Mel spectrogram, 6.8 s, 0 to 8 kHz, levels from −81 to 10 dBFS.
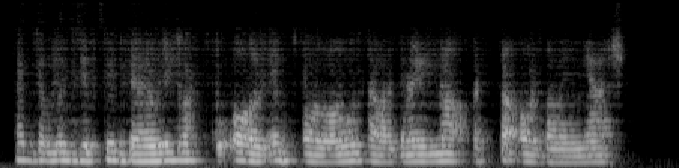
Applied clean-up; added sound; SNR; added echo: neural mask model DeepFilterNet 3.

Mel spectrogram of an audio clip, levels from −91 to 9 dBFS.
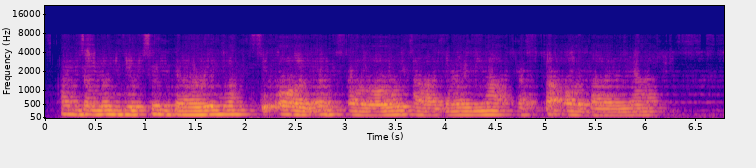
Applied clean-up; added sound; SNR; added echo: neural separator model SepFormer DNS4.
